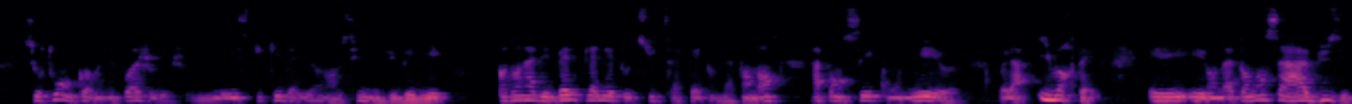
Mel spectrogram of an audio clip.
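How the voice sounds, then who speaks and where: Fairly quick speech from a woman with a very deep, low pitch. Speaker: astrologer. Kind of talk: horoscope reading. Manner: hesitant, many fillers.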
